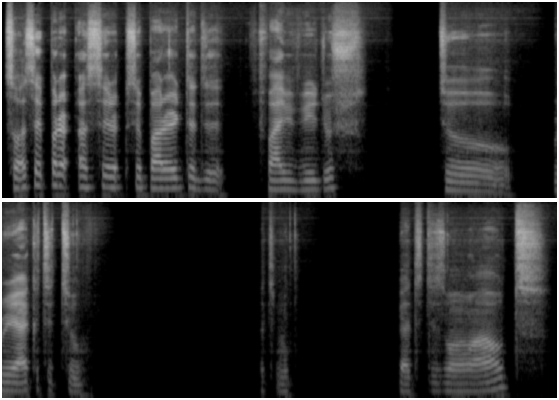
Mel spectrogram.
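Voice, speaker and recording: A man hosts a casual vtuber stream at home. He speaks slowly at a middle pitch, often stopping to restart or correct his words as he thinks aloud. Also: fairly even intonation, fairly bright tone. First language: Portuguese. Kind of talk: casual reaction stream chat. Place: home room with air conditioner hum.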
